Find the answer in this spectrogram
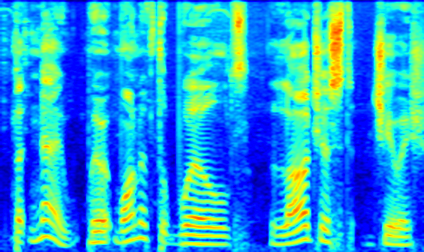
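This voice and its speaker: Lively intonation marks this man's speech in a London accent, his tone dark and mellow. The sound is dry and close, with no echo. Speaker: podcast host. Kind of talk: casual chat. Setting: outdoors in a courtyard.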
